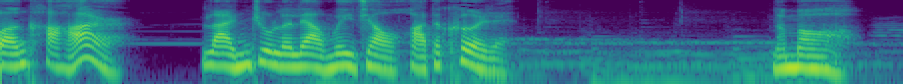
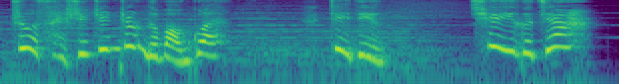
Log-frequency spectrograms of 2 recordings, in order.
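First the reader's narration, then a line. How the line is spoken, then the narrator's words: Surprised cry. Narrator (Chinese): 卡拉吃惊的叫道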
